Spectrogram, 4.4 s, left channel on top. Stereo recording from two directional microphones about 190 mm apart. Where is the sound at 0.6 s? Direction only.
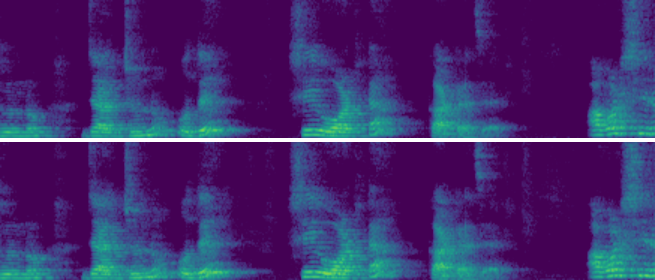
15° left (ahead or behind).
